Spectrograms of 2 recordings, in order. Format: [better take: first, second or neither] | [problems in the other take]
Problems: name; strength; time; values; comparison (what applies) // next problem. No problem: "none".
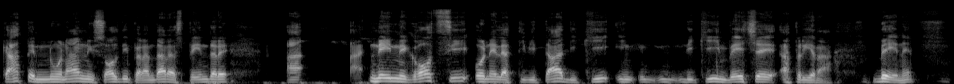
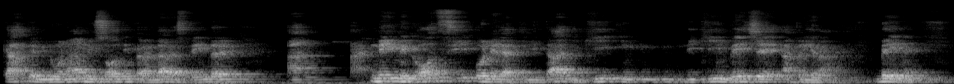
first | room echo; noticeable; dies away in 0.7 s // off-mic speech; far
